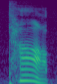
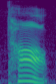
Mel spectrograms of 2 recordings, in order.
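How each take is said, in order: No difference in how they are said.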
